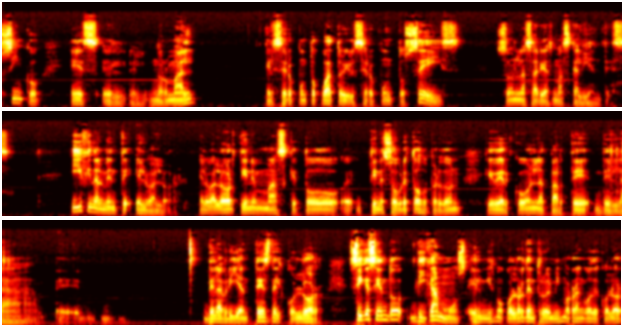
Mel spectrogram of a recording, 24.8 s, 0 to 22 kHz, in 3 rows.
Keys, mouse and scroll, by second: 0.2 click, 0.8 click, 4.4 click, 6.0 click, 6.4 click, 8.9 click, 10.6-14.7 drag, 15.9 click, 17.4 1, 17.5 Return.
